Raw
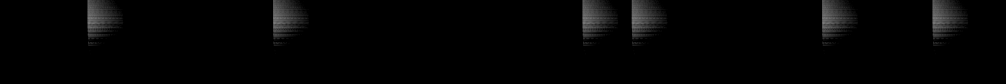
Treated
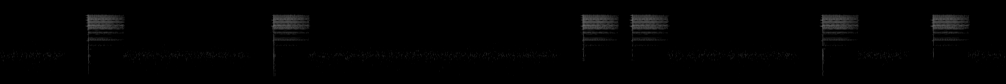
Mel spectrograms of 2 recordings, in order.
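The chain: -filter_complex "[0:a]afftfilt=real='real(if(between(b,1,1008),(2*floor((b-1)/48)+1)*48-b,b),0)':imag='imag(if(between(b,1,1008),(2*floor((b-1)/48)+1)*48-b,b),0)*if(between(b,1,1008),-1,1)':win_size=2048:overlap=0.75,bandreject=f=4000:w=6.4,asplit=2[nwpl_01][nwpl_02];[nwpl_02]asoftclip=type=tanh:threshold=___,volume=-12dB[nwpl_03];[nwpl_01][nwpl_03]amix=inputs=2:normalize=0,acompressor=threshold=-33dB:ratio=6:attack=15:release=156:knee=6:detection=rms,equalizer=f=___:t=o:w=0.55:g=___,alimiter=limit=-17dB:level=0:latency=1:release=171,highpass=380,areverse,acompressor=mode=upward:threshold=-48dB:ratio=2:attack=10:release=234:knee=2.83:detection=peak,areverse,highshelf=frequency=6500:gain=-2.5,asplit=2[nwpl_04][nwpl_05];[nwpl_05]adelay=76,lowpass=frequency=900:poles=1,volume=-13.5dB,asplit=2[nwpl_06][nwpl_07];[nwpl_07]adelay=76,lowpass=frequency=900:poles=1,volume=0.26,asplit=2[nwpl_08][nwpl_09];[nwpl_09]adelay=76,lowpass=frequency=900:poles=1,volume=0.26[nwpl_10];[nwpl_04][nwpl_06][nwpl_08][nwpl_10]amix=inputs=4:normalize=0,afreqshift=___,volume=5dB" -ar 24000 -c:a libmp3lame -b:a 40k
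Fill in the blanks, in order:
-13dB, 1600, 9, -120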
